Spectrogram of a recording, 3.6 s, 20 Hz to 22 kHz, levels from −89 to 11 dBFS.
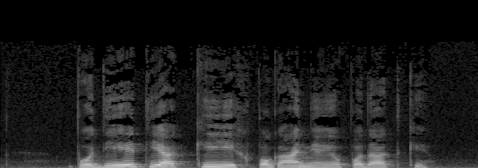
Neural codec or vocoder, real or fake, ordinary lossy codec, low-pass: none; real; MP3, 64 kbps; 19.8 kHz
